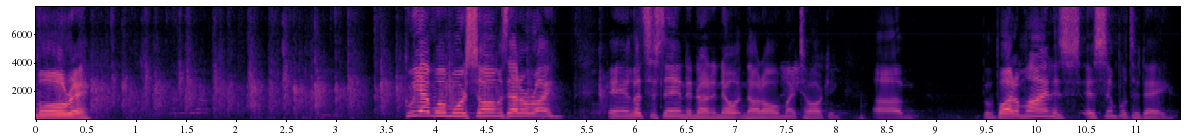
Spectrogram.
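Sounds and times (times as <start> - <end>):
speech: 0.0 - 0.7, 3.7 - 8.8, 9.5 - 11.4
church worship congregation clapping hands: 0.0 - 6.1.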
